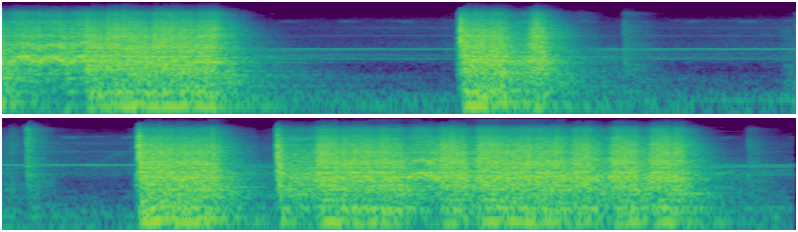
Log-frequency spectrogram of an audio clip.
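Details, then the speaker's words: Kei truck (bought as a parts truck) cranking after the overheated starter cooled and the wet spark plugs were cleaned: harsh gritty grinding bursts with each key turn. Starter grinding suspected from a rusty flywheel ring gear and a missing top starter bolt. "Again, I think that noise is a combination of our flywheel being a little bit rusty, like our ring gear, and us not having that top bolt for the for the starter."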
